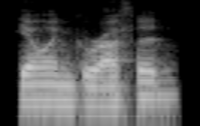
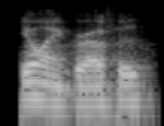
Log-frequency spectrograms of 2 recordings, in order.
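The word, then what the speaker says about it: Ioan Gruffudd: Can I tell you how to pronounce it? Yoan Grufford. Joanne Grufford. Yoan Grufford.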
